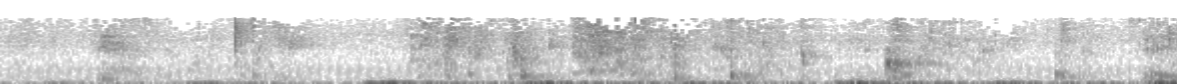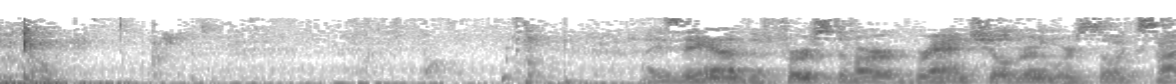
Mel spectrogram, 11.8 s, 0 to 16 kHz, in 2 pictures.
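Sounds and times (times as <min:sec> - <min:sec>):
water sloshing as someone wades into a church baptistry for a baptism: 0:00.0 - 0:09.1
speech: 0:09.2 - 0:11.7.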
